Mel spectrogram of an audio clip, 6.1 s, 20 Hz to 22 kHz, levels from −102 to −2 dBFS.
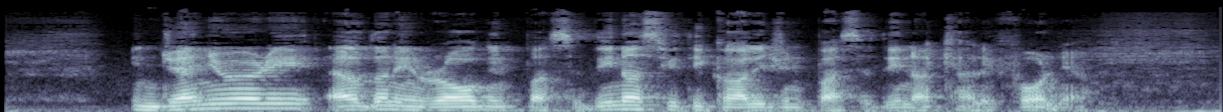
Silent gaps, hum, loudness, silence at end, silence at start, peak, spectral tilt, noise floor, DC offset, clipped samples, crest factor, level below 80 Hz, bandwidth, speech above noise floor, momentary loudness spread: none; none; -19 LUFS; 0 s; 0.05 s; -2 dBFS; -5 dB/octave; -47 dBFS; under 0.1%; under 0.1%; 18 dB; -42 dBFS; 14.5 kHz; 28 dB; 10 LU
